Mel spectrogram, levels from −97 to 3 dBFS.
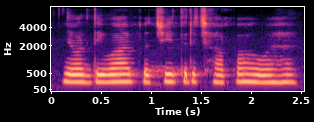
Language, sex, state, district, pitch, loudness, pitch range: Hindi, female, Jharkhand, Palamu, 225 Hz, -14 LUFS, 220-230 Hz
